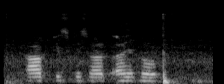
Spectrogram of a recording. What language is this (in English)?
Urdu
